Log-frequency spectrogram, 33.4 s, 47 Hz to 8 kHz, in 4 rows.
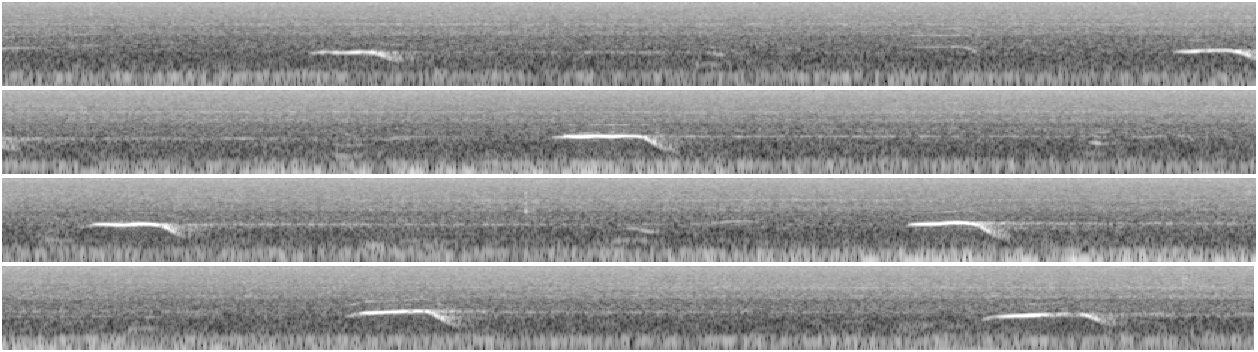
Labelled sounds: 12.3	12.6	humpback whale, 0.90 to 0.99 kHz
27.5	27.9	humpback whale, 0.86 to 1.1 kHz

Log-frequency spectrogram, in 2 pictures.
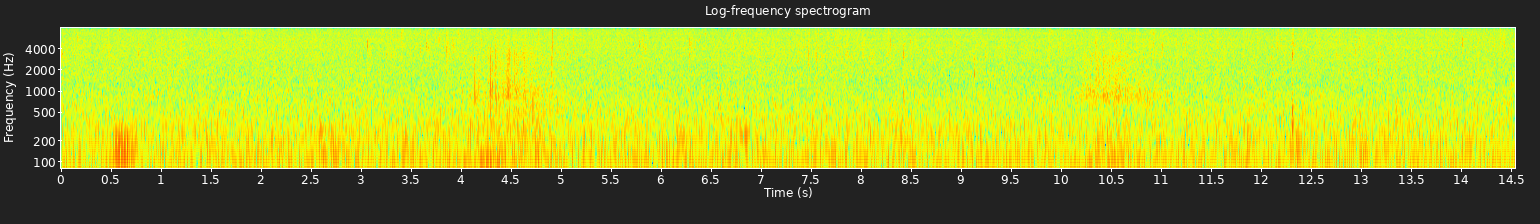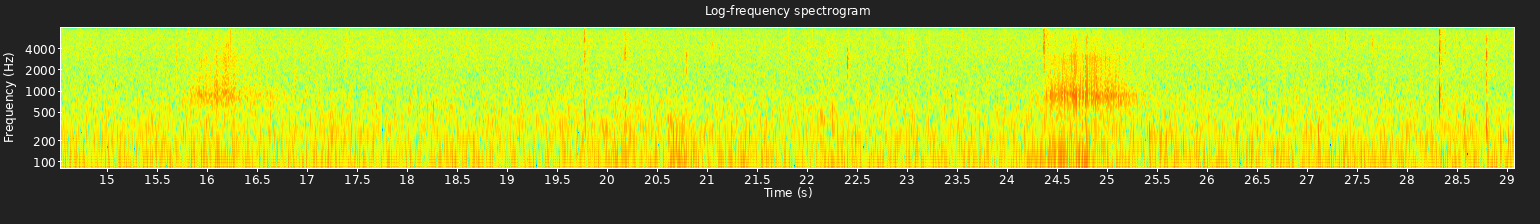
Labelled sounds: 15.8	16.1	invertebrate grinding on or near the hydrophone, 0.81 to 1.2 kHz
24.4	24.8	invertebrate grinding on or near the hydrophone, 0.78 to 1.2 kHz

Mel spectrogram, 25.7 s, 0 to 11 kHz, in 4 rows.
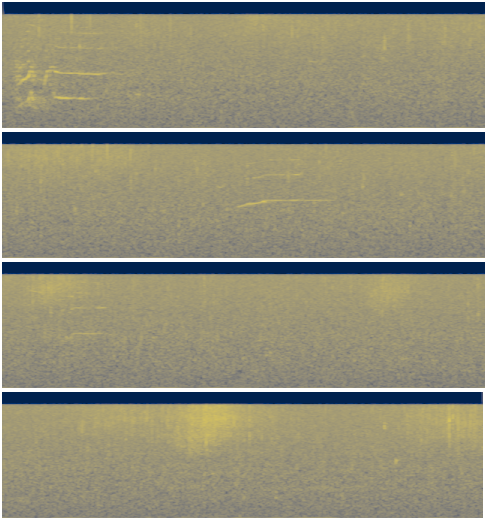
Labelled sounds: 0.1	1.5	killer whale, Bigg's (transient), Gulf of Alaska transient, 0.25 to 5.0 kHz
9.5	10.9	killer whale, Bigg's (transient), Gulf of Alaska transient, 1.2 to 5.3 kHz

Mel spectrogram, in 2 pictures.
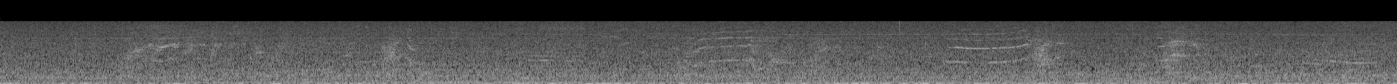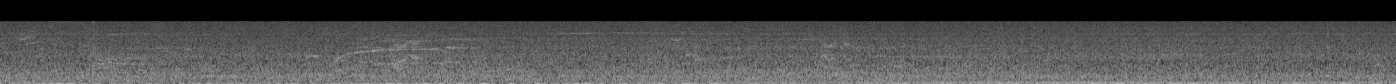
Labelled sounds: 1.2	2.7	killer whale, 0.50 to 6.7 kHz
3.5	4.2	killer whale, 0.27 to 6.2 kHz
5.3	6.4	killer whale, 0.44 to 6.7 kHz
6.7	8.4	killer whale, southern resident, J pod, call S44 and call S04, 0.50 to 8.0 kHz
9.4	10.7	killer whale, southern resident, J pod, call S01, 0.50 to 6.5 kHz
11.5	12.1	killer whale, 0.50 to 5.3 kHz
13.0	13.8	killer whale, 0.63 to 1.6 kHz
14.1	14.5	killer whale, 1.0 to 5.6 kHz
14.8	15.9	killer whale, 0.45 to 5.9 kHz
17.0	18.8	killer whale, 0.38 to 4.1 kHz
19.4	21.3	killer whale, 0.86 to 8.0 kHz
22.1	22.5	killer whale, 0.61 to 4.1 kHz

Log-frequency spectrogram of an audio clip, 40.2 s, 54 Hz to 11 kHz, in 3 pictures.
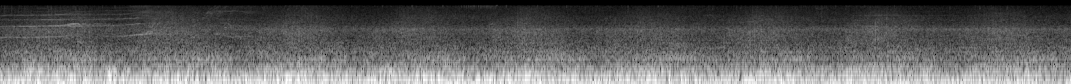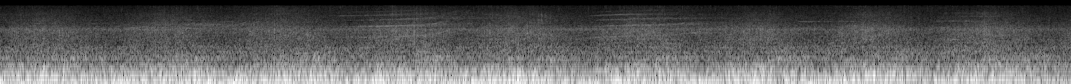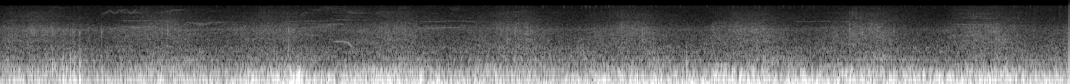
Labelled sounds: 0.0	2.3	killer whale, southern resident, 0.84 to 7.9 kHz
20.8	22.2	killer whale, southern resident, 1.3 to 7.0 kHz
32.0	32.4	killer whale, southern resident, 1.8 to 3.7 kHz

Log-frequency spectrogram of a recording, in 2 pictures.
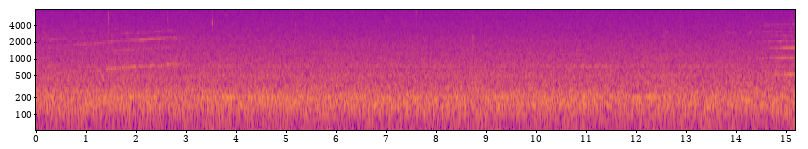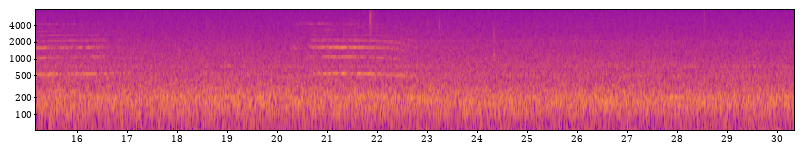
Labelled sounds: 0.0	3.1	killer whale, Bigg's (transient), AT1 transient, 0.57 to 3.9 kHz
14.2	16.9	killer whale, Bigg's (transient), AT1 transient, 0.40 to 4.5 kHz
20.2	22.9	killer whale, Bigg's (transient), AT1 transient, 0.40 to 5.2 kHz

